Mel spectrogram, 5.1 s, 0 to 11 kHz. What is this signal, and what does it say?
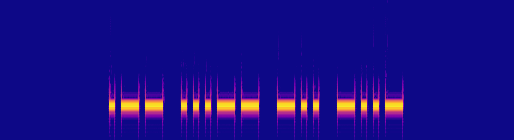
Morse code, heard as a keyed tone, about 20 wpm, 700 Hz. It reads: W3DX
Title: NA SOTA Activator Callsigns 20wpm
